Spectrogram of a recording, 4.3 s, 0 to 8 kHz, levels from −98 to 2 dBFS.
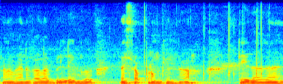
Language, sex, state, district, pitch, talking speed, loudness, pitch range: Telugu, male, Andhra Pradesh, Sri Satya Sai, 110 Hz, 110 wpm, -19 LUFS, 105-115 Hz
